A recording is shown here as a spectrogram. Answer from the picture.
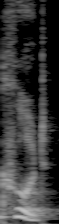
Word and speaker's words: could: This goes the same for would and could. They all have a silent L.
